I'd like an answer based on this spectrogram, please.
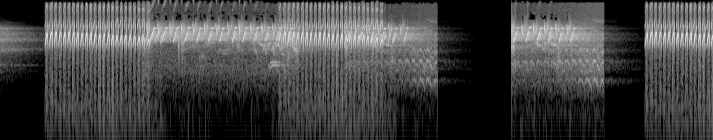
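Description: Rapid, high-pitched chirping trills in several spells that start and stop abruptly, with two short silences in between.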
